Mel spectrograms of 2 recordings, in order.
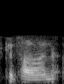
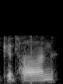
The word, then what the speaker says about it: Catan: I believe it's Catan. I have heard from the German people from whence the game comes that it is indeed Catan.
